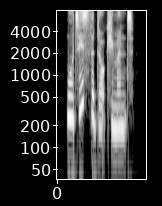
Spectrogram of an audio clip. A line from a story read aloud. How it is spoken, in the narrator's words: she asked quietly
